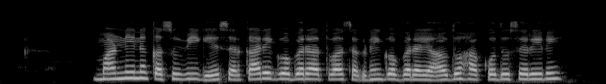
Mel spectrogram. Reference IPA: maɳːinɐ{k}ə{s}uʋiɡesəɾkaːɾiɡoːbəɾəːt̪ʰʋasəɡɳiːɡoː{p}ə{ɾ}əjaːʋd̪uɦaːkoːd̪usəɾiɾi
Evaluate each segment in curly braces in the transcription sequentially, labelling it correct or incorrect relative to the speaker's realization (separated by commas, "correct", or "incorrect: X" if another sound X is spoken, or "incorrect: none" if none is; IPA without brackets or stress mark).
correct, correct, incorrect: b, correct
